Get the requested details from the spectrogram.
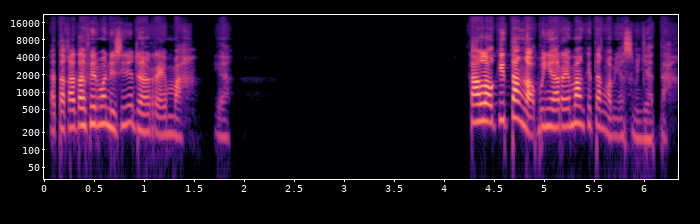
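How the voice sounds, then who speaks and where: Chatty woman preacher, fairly high voice. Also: expressive, brisk, fairly bright tone, no room sound, studio quality. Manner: chatty and conversational, with frequent fillers and English words mixed in; rhetorical questions to the congregation. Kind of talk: casual testimony-style sermon.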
